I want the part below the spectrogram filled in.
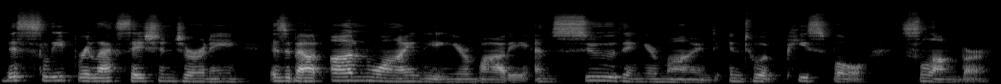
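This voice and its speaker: Slow-paced male sleep story narrator. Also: mid-range voice, bright, forceful tone. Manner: soothing, measured, lulling delivery with short phrases and pauses. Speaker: guided sleep relaxation narrator. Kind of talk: scripted sleep story narration, guided relaxation.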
